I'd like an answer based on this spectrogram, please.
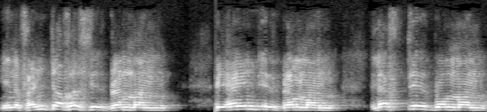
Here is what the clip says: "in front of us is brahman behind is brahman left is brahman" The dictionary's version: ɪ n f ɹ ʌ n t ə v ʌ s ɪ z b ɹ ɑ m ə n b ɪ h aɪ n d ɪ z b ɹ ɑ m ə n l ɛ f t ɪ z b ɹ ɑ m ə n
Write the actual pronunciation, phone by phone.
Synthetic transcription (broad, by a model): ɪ n f ɹ ʌ n t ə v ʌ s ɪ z b ɹ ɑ m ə n b ɪ h aɪ n d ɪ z b ɹ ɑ m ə n l ɛ f t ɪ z b ɹ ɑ m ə n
